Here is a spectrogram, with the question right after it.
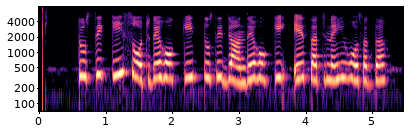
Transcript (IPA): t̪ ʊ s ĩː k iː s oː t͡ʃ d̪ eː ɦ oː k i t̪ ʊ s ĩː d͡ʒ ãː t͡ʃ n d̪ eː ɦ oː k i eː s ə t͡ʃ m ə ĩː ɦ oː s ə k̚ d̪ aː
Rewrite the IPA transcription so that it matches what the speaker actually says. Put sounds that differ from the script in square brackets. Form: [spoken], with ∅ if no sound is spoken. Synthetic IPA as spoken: t̪ ʊ s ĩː k iː s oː t͡ʃ d̪ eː ɦ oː k i t̪ ʊ s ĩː d͡ʒ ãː [∅] n d̪ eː ɦ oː k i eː s ə t͡ʃ [n] ə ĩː ɦ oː s ə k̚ d̪ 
